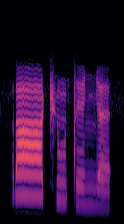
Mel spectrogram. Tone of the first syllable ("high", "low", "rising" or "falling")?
high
